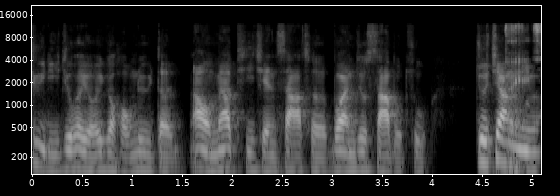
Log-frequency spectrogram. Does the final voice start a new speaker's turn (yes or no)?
no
